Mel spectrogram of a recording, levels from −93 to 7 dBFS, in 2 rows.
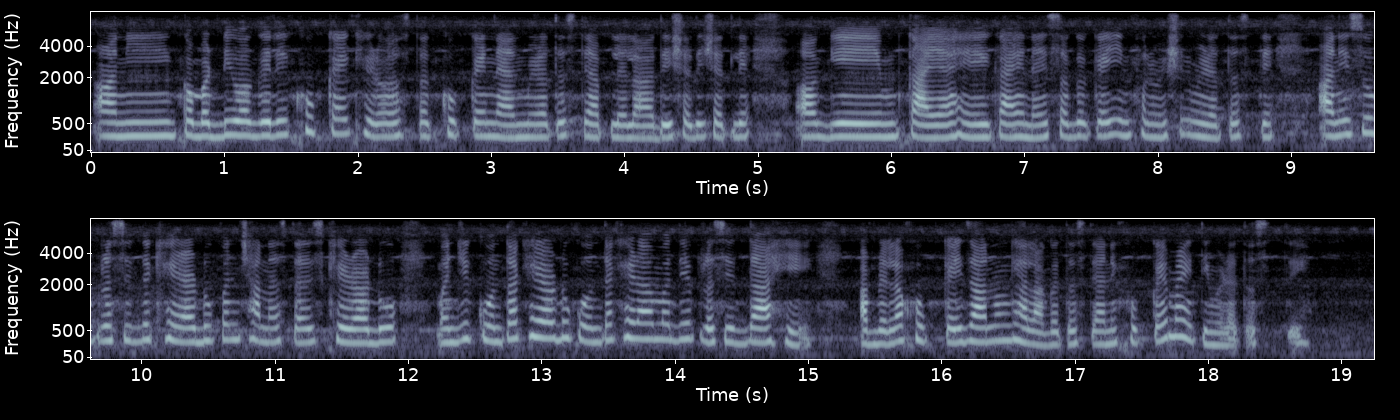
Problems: none marked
